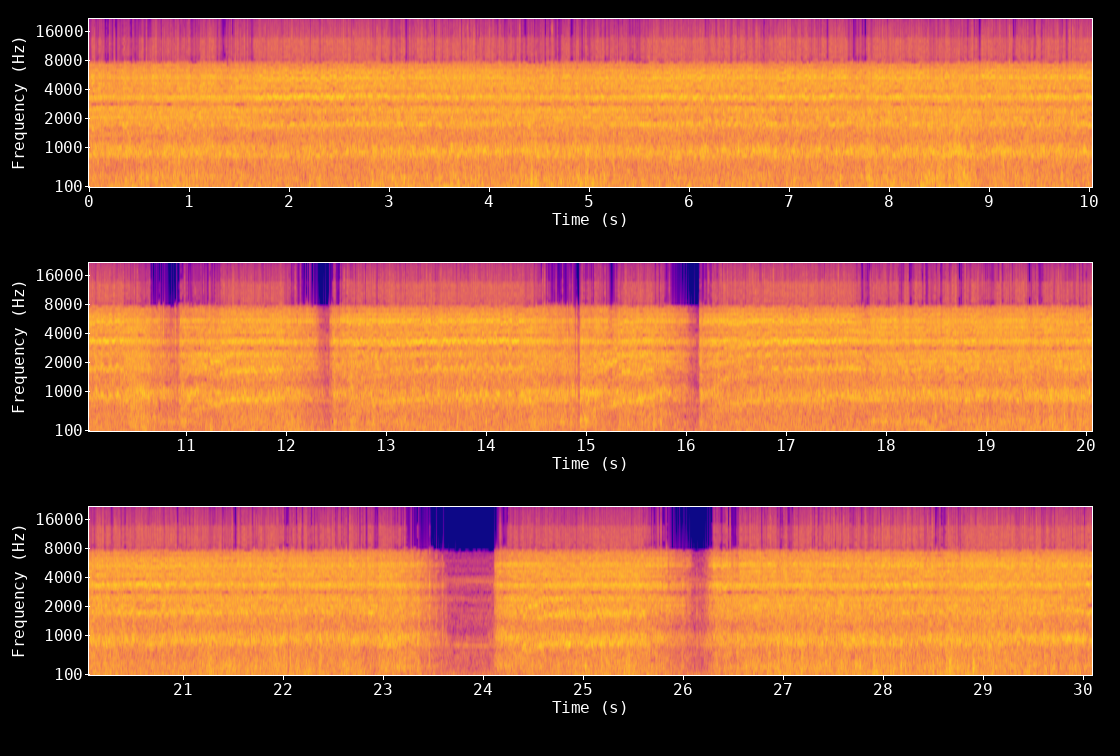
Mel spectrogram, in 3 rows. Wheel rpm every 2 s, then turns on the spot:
220, 220, 230, 220, 230, 130, 150, 120, 160, 230, 230, 130, 150, 160, 220.
none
